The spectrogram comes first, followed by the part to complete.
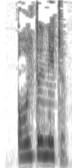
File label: "Alternative", English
